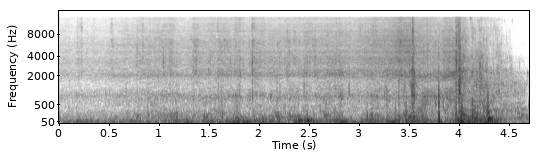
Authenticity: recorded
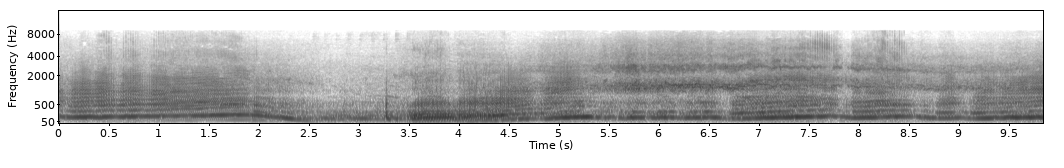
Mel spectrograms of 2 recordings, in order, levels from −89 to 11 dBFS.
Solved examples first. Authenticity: remade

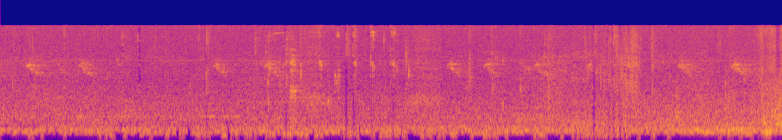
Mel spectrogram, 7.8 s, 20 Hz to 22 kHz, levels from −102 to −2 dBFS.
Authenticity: recorded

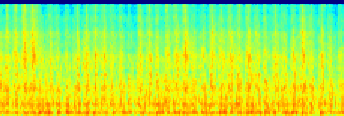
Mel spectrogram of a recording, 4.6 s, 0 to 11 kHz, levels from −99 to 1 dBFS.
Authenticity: remade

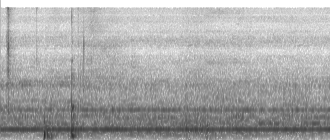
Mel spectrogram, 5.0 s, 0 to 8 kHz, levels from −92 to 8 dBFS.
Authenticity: remade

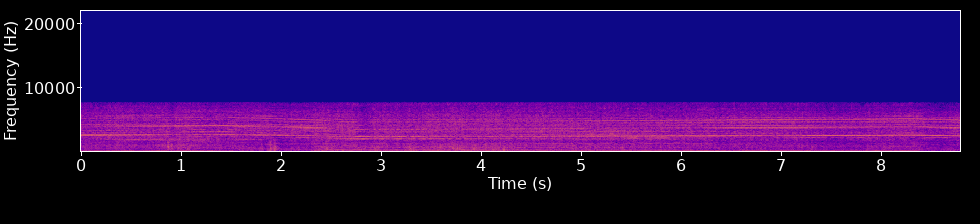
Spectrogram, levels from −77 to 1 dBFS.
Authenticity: remade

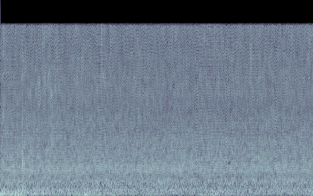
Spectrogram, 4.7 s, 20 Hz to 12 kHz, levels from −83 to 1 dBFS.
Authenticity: remade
